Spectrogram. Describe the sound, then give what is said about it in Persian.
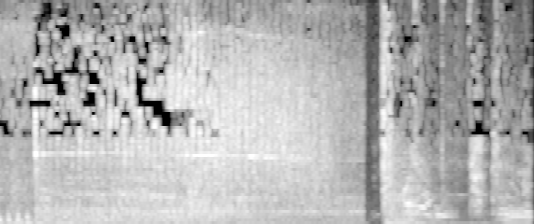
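A helicopter approaches, its loud, steady rotor roar filling the scene, a dense low thrum that holds strong throughout, briefly cutting out near the end before returning with some faint voices underneath. “شنیدین؟ الان از یه هلیکوپتر برسه.”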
